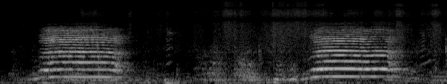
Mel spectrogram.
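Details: Two long, strained, harmonic-rich bleats about two seconds apart from the goat Okayu giving birth to two kids at Yoshigake farm, 3 May 2023, watched by volunteers; soft rustling between calls.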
